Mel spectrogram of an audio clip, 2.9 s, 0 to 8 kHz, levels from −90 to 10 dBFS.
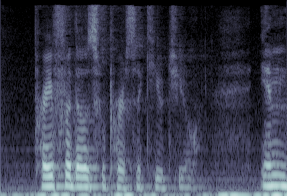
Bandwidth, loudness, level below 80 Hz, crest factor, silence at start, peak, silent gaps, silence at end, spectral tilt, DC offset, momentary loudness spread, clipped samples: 7.6 kHz; -17 LUFS; -42 dBFS; 14 dB; 0 s; 0 dBFS; none; 0 s; -7.5 dB/octave; under 0.1%; 18 LU; under 0.1%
